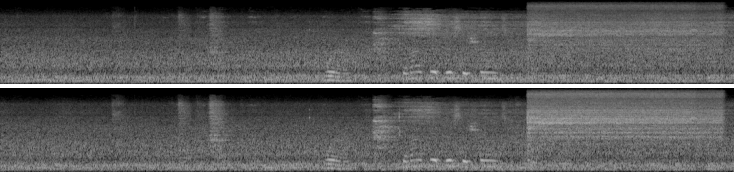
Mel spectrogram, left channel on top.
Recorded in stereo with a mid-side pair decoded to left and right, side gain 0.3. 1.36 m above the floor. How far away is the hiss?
About 0.7 m.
